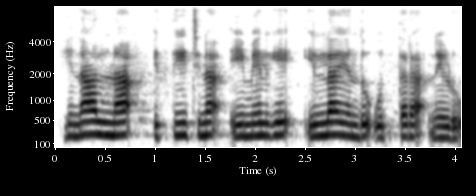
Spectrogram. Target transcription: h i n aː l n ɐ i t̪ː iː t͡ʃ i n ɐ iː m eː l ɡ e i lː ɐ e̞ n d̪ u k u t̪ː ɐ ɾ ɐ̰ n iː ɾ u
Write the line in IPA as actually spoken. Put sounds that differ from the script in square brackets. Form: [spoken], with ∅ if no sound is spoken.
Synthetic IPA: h i n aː l n ɐ i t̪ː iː t͡ʃ i n ɐ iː m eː l ɡ e i lː ɐ e̞ n d̪ u [ʔ] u t̪ː ɐ ɾ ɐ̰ n iː [ɽ] u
